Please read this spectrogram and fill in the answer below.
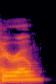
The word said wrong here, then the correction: Quora: Q-U-A-R. – Quora. – Quora. – That's how I would say it.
